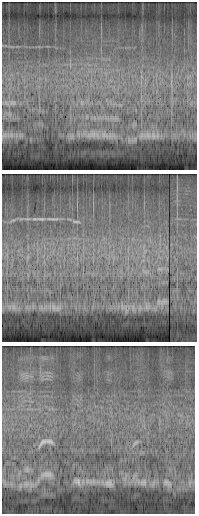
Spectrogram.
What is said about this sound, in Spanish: Aplausos para Morata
